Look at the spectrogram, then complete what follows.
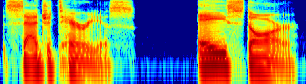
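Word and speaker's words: Sagittarius A*: The black hole at the center of our galaxy is called Sagittarius. A star, pronounced Sagittarius, a star.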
